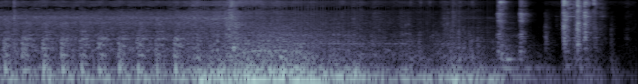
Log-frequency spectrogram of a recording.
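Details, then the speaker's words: Car with a rewired aftermarket EFI, first start in many months, in neutral with handbrake on, tune altered and not dialed in: rhythmic cranking, catches and surges a second or two, then stalls; needs tuning. "Nice. Wanted to go, but I've got some tuning to do, so I'll bring it back when I got that done."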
